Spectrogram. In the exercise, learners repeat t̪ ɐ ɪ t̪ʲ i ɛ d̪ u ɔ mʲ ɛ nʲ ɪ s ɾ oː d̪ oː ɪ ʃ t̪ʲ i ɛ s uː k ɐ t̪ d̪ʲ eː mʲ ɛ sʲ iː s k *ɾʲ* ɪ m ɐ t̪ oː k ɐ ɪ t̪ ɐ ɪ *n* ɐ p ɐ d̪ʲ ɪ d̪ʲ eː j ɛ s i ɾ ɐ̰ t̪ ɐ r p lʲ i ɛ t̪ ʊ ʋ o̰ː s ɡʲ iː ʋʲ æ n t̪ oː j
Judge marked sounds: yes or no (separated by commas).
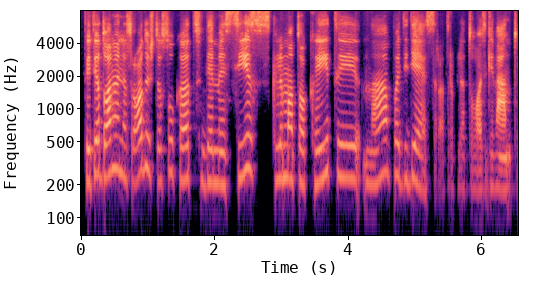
no, yes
